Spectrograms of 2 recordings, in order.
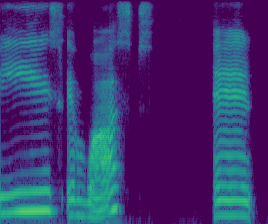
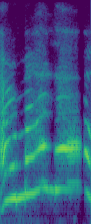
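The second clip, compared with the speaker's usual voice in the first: desperate, frantic, shrill shout, very high; 6 dB louder than usual. Telling about a wasp in the room, calling a best friend, retelling a frantic yell. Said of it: "and I'm like yelling frantically".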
